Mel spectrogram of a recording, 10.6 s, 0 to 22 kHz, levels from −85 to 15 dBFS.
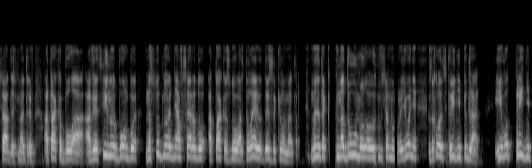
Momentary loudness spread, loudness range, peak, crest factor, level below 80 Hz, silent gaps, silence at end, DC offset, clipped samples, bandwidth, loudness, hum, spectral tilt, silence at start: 8 LU; 2 LU; -6 dBFS; 18 dB; -76 dBFS; 6.59-6.70 s, 7.88-7.93 s; 0.05 s; under 0.1%; under 0.1%; 8.2 kHz; -24 LUFS; none; -6 dB/octave; 0.05 s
